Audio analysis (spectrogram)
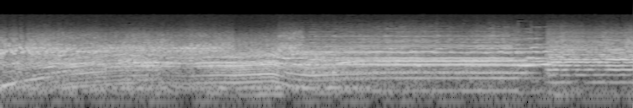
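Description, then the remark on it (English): A getaway car engine starts and roars loudly and continuously, its harmonic drone climbing and dipping in pitch as it revs hard, with a screeching squeal layered over it and no voices. “Get behind the wheel, Zipper.”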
